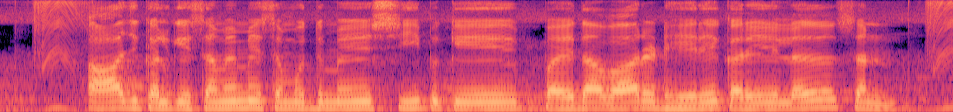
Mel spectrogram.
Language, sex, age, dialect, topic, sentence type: Bhojpuri, male, 18-24, Southern / Standard, agriculture, statement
